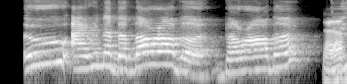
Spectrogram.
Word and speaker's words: Bar Harbor: Bar Harbor.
